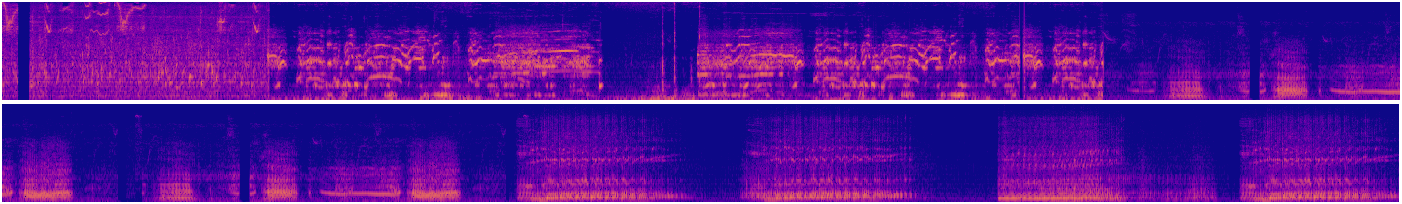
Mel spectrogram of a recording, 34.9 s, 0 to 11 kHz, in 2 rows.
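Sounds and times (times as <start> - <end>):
long rough animal calls: 3.3 - 7.6, 8.6 - 13.8.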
